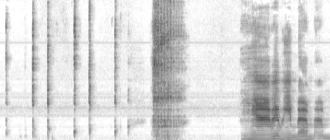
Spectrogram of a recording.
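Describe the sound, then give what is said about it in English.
A horse neighs loudly near the end, a wavering high whinny, after a run of sharp clip-clop hoof clicks and a brief breathy snort. “Horse for sale, wagon with tape.”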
